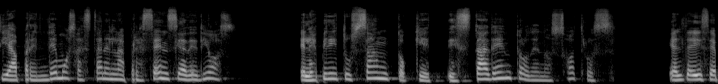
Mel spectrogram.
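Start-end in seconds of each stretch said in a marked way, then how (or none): none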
